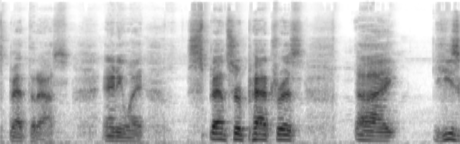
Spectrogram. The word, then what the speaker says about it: Petras: insists on calling him he's greek it's petras anyway spencer petrus uh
